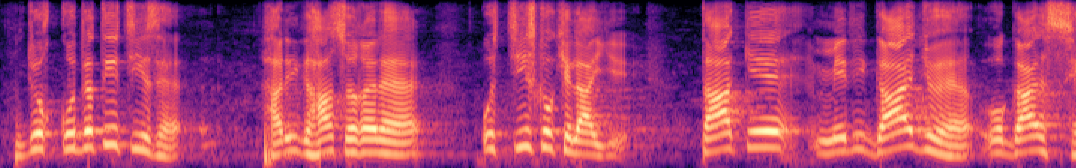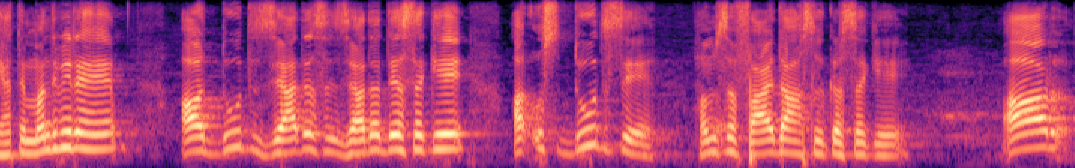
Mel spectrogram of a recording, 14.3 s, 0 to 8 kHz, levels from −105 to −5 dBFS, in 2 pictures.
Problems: constant background noise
